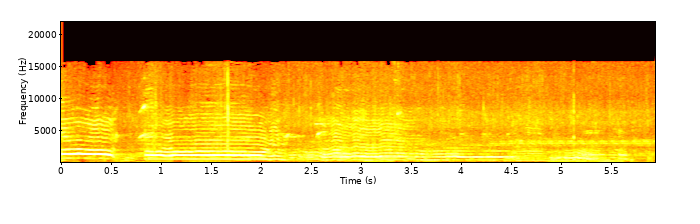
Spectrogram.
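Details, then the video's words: Captive timber wolves howling at Asahiyama Zoo on 29 May 2014 while the 16:30 announcement plays; higher drawn-out tonal howls hold and then waver downward, overlapping with fainter lower voices. "シンリンオオカミ 遠吠え"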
